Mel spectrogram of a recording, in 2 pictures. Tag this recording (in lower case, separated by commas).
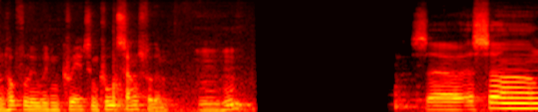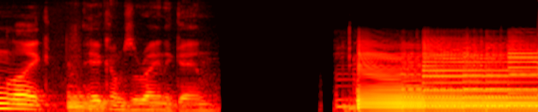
speech, music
